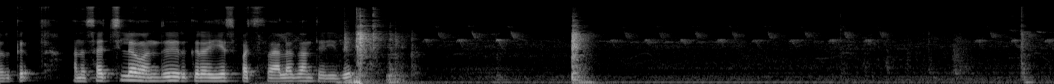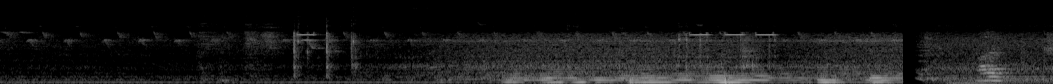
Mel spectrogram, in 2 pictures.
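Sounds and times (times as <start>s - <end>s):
bird chirping: 3.8s - 19.6s.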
